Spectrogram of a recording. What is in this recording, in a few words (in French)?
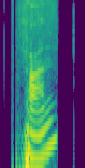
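"thoung", ton montant, thailandaise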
